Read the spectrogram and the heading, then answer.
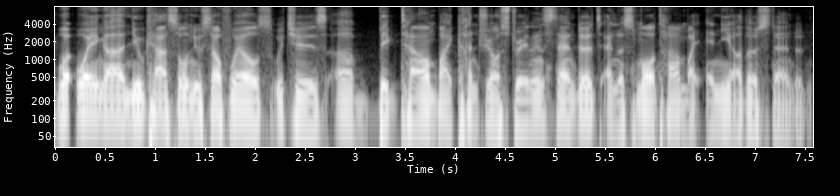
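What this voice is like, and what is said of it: Stuffed nose, Australian accent. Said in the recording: “I'm having a bit of a stuffed nose, and also I've got a weird accent”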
